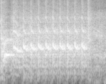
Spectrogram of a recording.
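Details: Honda with no-spark, no-start condition, coil being tested: starter spins briskly at about seven even pulses a second and the engine never fires or catches; crank-no-start with no spark.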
